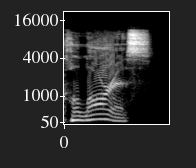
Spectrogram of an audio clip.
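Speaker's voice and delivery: Kolaris with middle syllable lar stressed. Repeating how a man pronounces his own name, stress on Kolaris's middle syllable. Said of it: "He put capital L-A-R because that's the emphasis".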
